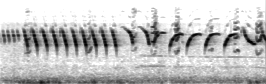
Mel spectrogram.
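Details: Sooty-headed bulbul chick being raised on crickets and growing quickly, begging: rapid run of about twenty sharp, high, downslurred chirps, then looser, rising and falling twittering notes, all close and clear over a quiet background.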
